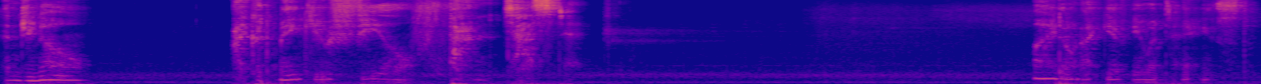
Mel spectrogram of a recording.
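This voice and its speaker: A woman's voice: lowish voice, fairly even intonation, slow, creaky. A woman playing a seductive, dominant spider-woman monster in a fantasy ASMR roleplay, teasing her captured prey in a purring voice that often drops into whispers. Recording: roomy echo, faint background noise.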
